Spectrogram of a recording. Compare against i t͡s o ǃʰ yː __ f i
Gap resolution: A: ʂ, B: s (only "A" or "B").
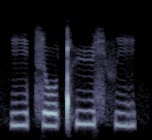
B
